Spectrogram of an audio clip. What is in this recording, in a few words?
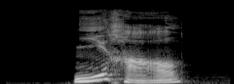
say hello in chinese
